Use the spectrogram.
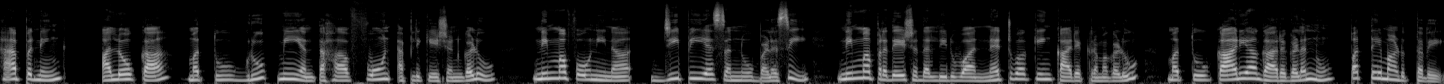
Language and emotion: Kannada, neutral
